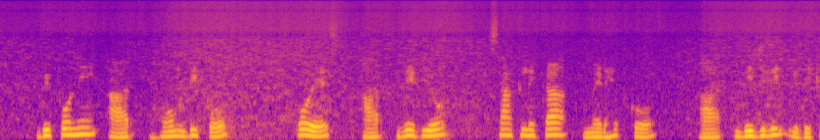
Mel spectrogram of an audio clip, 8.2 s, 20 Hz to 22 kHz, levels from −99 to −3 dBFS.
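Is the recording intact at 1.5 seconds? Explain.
No. At 1.5 seconds the speech carries noise suppressor artifacts, which run through the whole clip. The suppressor cuts bands it judges to be steady noise by about 15 dB, frame by frame, so the room noise, itself about 17 dB below the speech, dips in the gaps and swells back under the voice. On a spectrogram the noise floor looks patchy and flickering, dark between syllables and filled in beneath them.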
